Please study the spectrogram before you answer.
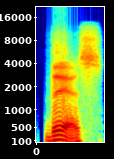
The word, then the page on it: this: American English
